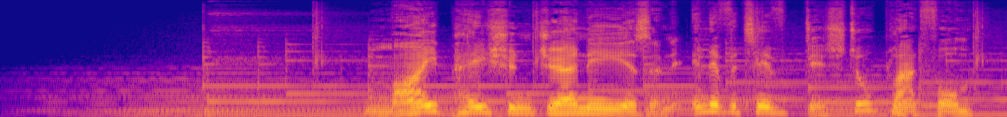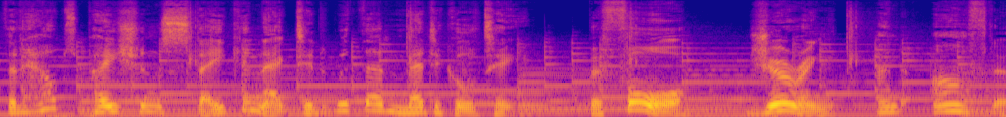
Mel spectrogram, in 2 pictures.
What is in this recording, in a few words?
explainer video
